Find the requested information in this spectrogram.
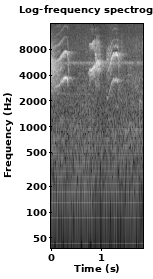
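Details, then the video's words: Long-tailed shrike (cendet pilis) in the wild, giving three high, arched whistled notes spaced about half a second apart over a faint background hiss. "Pesona Burung Cendet di alam"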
